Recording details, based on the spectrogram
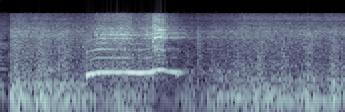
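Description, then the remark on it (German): A steam locomotive of the Furka steam railway sounds its whistle once, a steady tonal blast lasting under a second, over a constant loud hiss of escaping steam that continues after the whistle stops. “Es sei eine grossartige Sache, hier bei dieser Dampfbahn mitzumachen.”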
